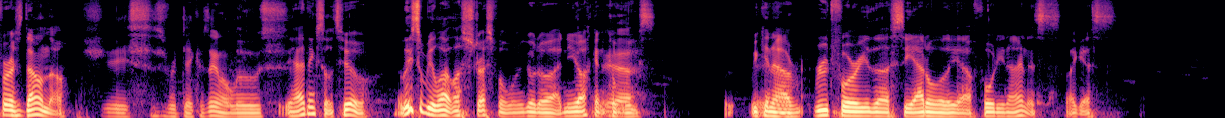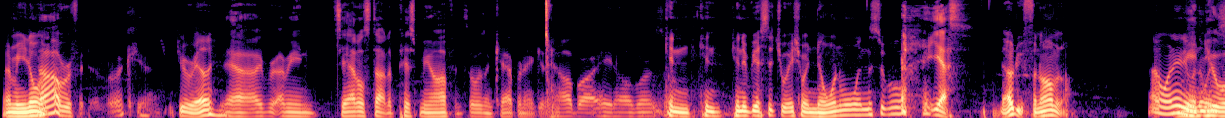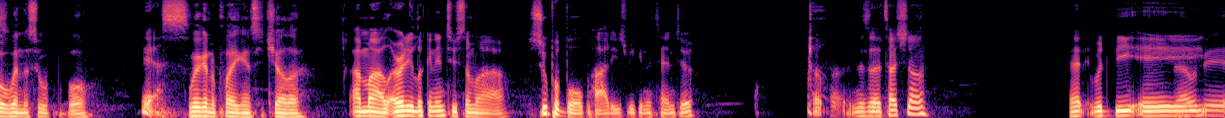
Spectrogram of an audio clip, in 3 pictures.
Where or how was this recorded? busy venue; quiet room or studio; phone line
busy venue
